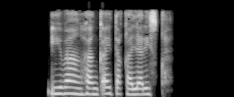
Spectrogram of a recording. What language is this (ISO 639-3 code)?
qxp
